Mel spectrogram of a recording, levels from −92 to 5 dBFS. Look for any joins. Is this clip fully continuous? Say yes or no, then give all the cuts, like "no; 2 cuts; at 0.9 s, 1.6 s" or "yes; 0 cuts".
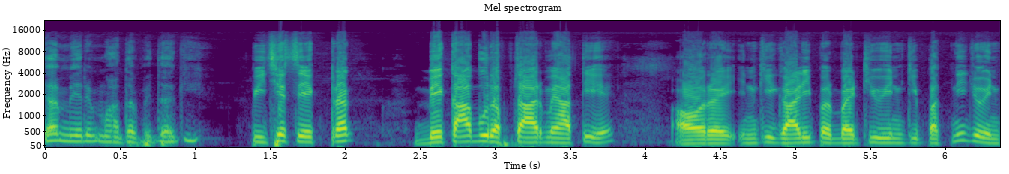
no; 1 cut; at 1.3 s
